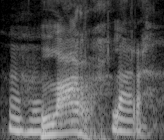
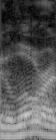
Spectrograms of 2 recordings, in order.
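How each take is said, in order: First: The name is said with a rolled R. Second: The name is said with a plain R. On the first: This is how the name is meant to be said. The speaker calls it right. "With that rolling R" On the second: This is how other people usually say the name. The speaker calls it wrong. "I bet they call you Patty Laura"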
